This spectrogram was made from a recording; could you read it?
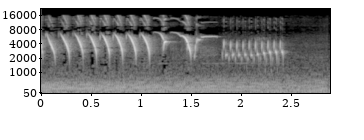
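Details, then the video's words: Canary singing in fast, tightly packed 'gacor' style for a master recording: about ten loud descending whistled notes in quick succession, a longer slur, then a soft rapid buzzy trill fading out. "Masteran Kenari Gacor Speed Rapat‼️Durasi panjang dan jernih"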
